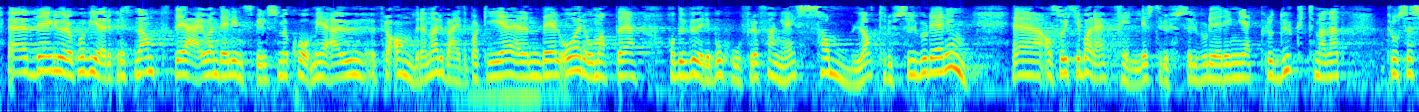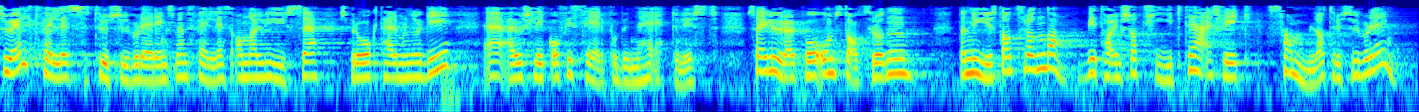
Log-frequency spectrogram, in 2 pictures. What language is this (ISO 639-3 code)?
nno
